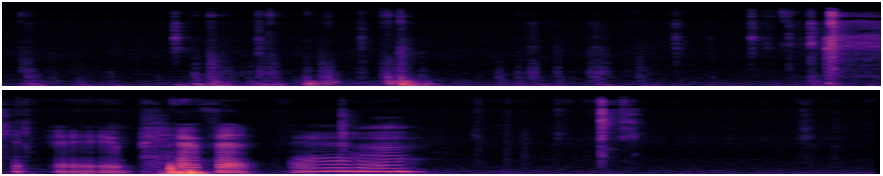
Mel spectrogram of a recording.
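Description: Small sharp clicks and taps of a folding knife's metal parts and a small screwdriver being handled and fitted during reassembly, with one louder knock about five seconds in. A breathy exhale and a short hummed grunt of effort come just before and after the knock.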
